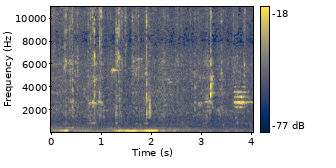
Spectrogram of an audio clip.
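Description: Faint scraping and clicking of a plastic spoon stirring a thick semolina-and-potato-juice paste in a glass bowl, under a low hum that swells twice.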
